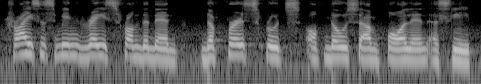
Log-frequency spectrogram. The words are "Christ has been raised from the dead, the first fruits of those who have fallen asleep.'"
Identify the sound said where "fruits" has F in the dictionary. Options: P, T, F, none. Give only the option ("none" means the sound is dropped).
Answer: F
